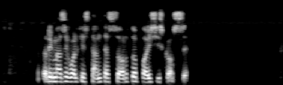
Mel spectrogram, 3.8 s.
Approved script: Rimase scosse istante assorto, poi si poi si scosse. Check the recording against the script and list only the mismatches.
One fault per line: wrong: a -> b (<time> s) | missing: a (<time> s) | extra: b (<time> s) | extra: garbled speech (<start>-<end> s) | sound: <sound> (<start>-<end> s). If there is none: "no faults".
wrong: scosse -> qualche (0.9 s)
missing: poi si (2.1 s)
